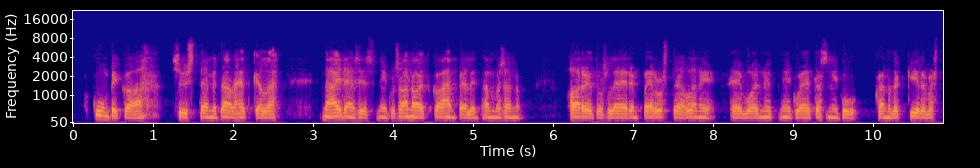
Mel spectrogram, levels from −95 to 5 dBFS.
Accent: native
